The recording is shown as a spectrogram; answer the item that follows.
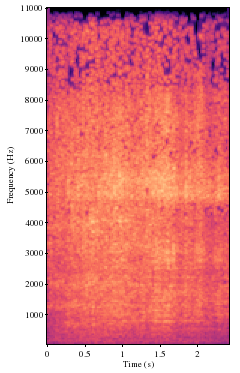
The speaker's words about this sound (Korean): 두 번째 이야기, 위기를 기회로 삼은 자동차 정비소. 버지니아주 페어팩스의 오토바디 월드 자동차 정비소.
